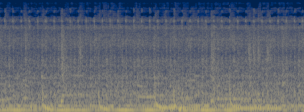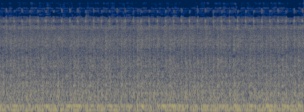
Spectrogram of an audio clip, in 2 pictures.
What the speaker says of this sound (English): Now that the vehicle's running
